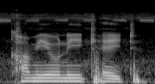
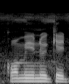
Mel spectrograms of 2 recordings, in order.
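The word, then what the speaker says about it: communicate: খামিউনিকেট। এ উচ্চারণটা কমিউনিকেট না।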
